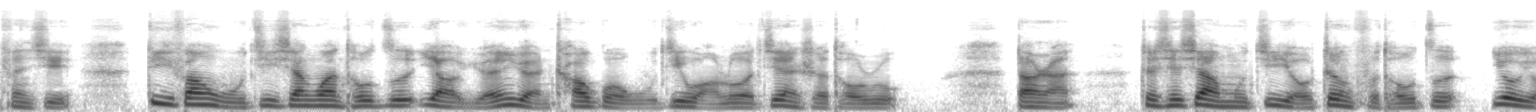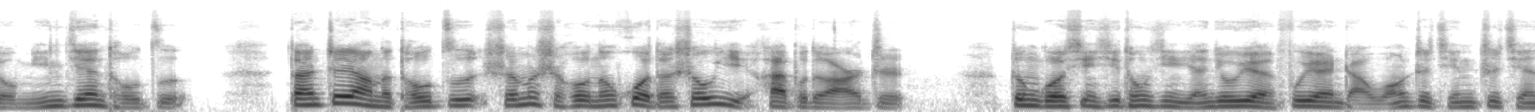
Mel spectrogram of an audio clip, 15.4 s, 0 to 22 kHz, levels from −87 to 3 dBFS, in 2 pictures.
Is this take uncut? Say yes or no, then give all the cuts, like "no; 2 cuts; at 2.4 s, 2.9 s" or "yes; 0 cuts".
yes; 0 cuts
